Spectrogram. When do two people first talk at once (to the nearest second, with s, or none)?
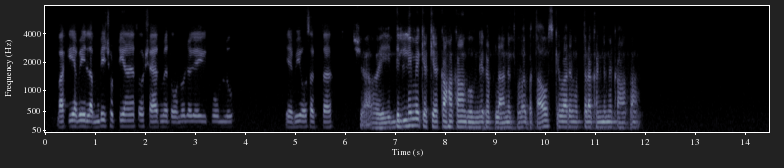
none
